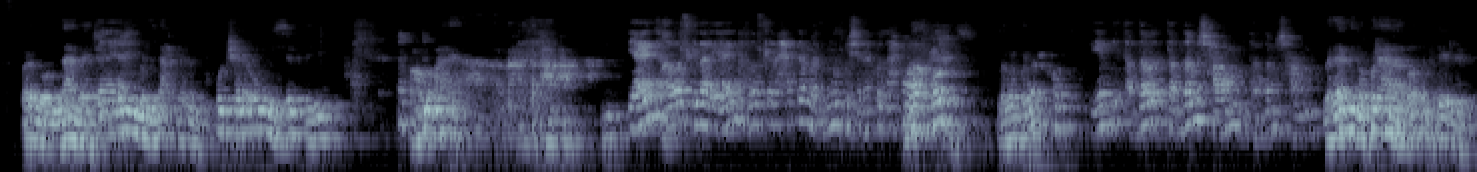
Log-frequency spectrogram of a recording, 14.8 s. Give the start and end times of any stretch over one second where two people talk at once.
none

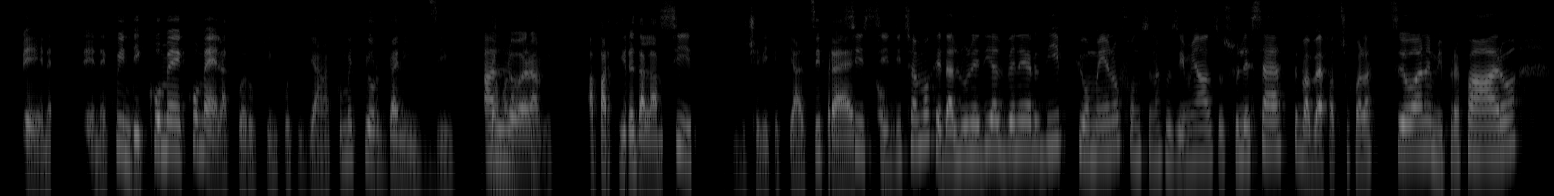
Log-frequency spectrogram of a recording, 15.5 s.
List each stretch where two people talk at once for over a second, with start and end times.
none

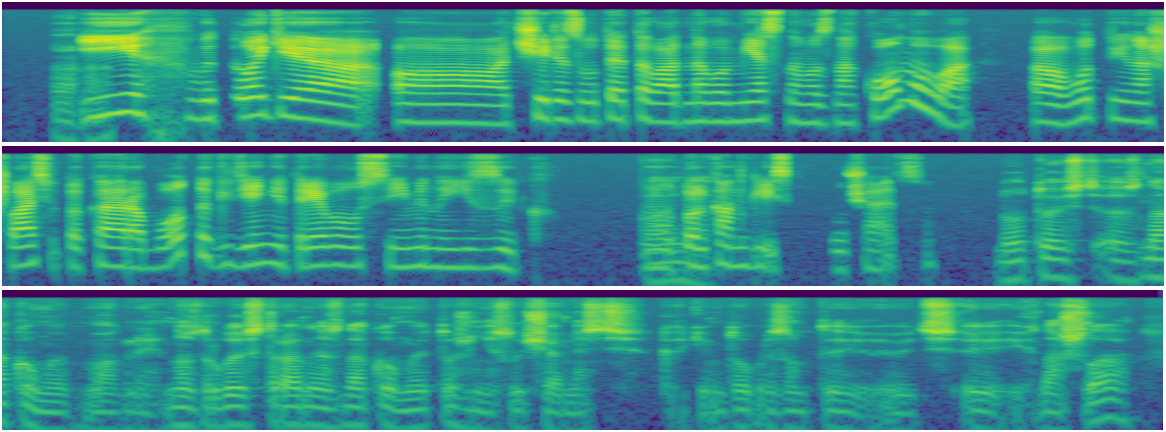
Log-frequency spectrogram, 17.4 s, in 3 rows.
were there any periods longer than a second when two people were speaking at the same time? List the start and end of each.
none

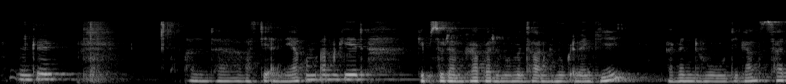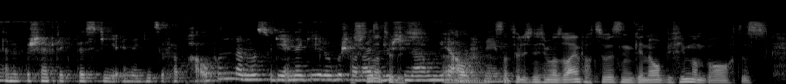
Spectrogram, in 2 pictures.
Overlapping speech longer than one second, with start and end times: 11.4-13.0

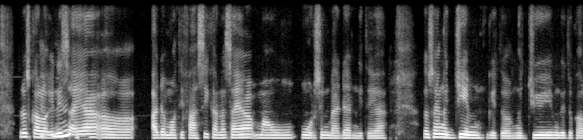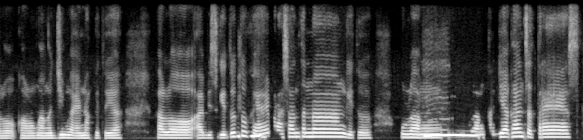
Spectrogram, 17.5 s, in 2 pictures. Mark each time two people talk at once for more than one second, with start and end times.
none

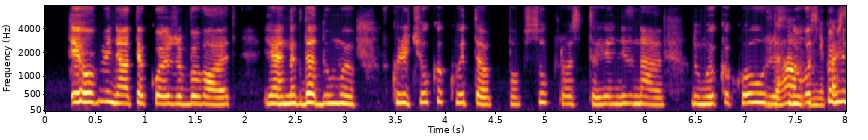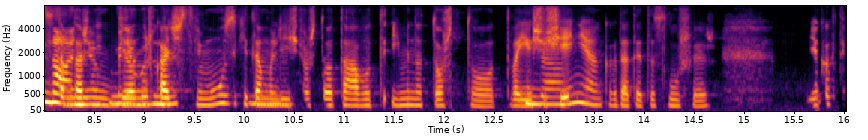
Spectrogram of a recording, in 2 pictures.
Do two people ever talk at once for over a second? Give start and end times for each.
7.2-9.3

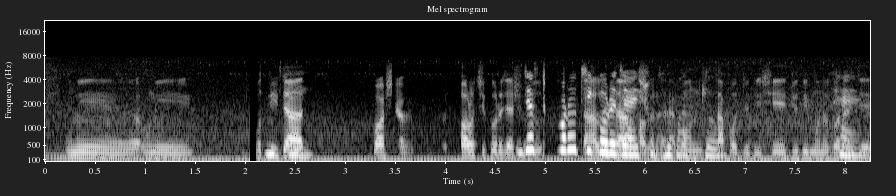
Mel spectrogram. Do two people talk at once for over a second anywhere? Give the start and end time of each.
5.4-6.6

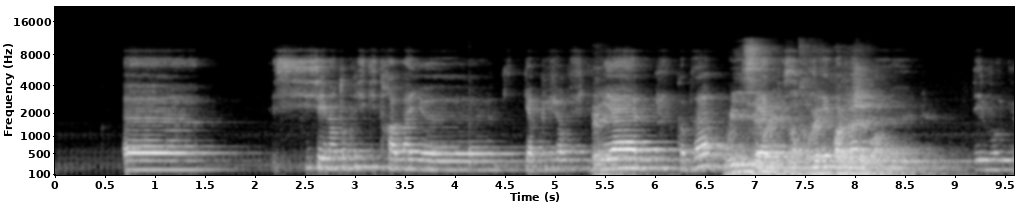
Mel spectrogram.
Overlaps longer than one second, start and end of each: 7.0-8.2

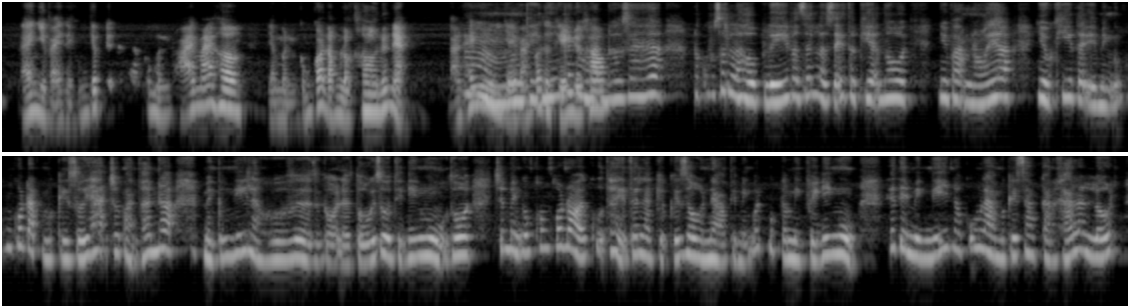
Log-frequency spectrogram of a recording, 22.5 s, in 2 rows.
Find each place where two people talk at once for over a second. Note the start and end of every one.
4.6-6.1

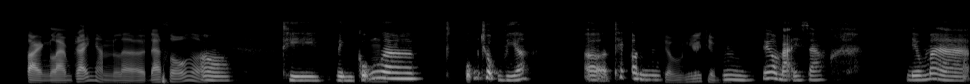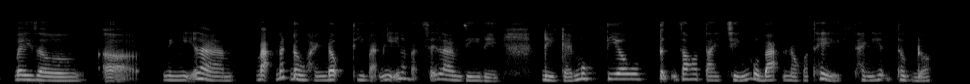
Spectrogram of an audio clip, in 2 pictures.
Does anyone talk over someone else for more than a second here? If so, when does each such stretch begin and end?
none

